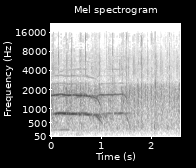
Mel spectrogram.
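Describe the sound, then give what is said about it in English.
Church audience applauding, a dense wash of clapping that starts full and gradually thins and fades, with a faint sustained tone at the start. “Give him a hand.”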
